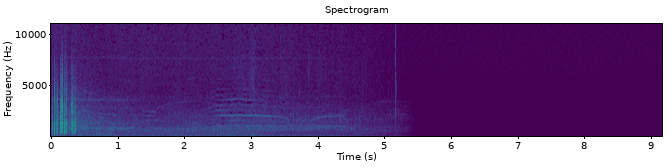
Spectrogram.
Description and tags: hit scratch distant cheer
recording of a firework explosion with some distant crowd cheering
ecstatic, fire, fireworks, hit, outside, people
